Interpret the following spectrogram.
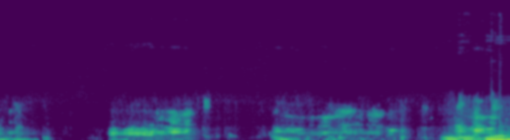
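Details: Sow that is not coming into heat, giving scattered nasal grunts and squeals in a few separate bursts, louder and harsher toward the end.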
